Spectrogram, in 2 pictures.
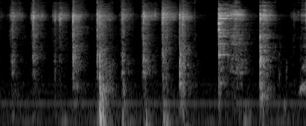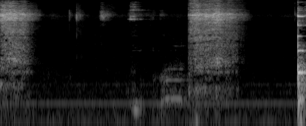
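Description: A sharp knife chopping sweet potatoes on a board in a Southern home kitchen, a rapid series of crisp close taps and thunks, then a few scraping and clattering sounds.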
